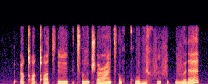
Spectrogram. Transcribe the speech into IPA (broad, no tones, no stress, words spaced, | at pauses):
ʔʏqʼɤqʼo t͡sʼĩ | t͡sʼɯŋt͡ʃʼʏ ʕĩt͡sʼɤxʷ kʷʰɯbʲoxfif | vʏ ɾɛ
